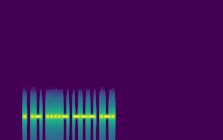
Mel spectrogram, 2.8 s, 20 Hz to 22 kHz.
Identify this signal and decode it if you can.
Morse code, heard as a keyed tone, about 50 wpm, 700 Hz. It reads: EA4OR
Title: Call Signs Repeated 2x - 50wpm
